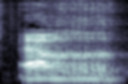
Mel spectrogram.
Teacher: Cette lettre ressemble au R français à la différence qu'elle est grave et emphatique.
